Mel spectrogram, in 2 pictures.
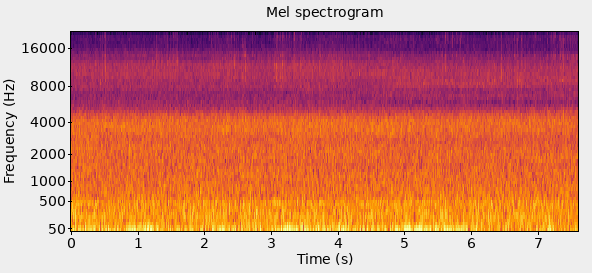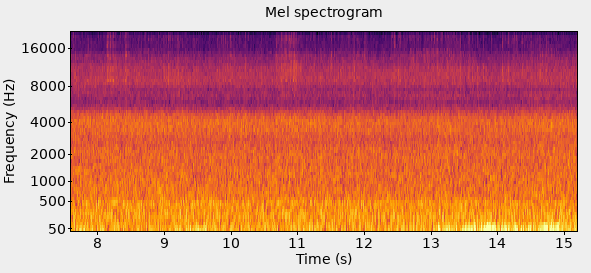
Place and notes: Fish pond, Provide fishing fish pond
